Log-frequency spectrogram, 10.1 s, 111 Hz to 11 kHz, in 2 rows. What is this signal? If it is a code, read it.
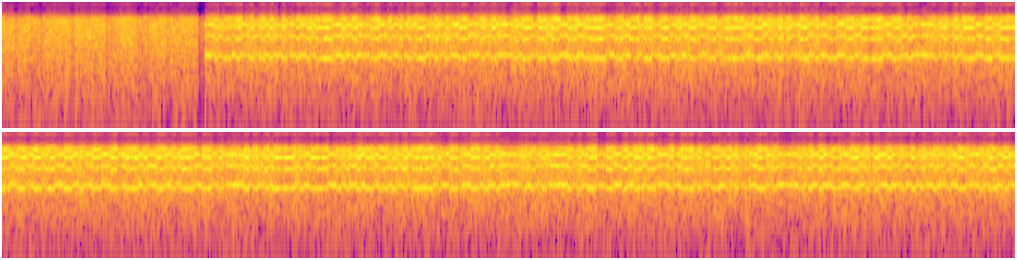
Two-tone teleprinter signal, about 170 Hz shift.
